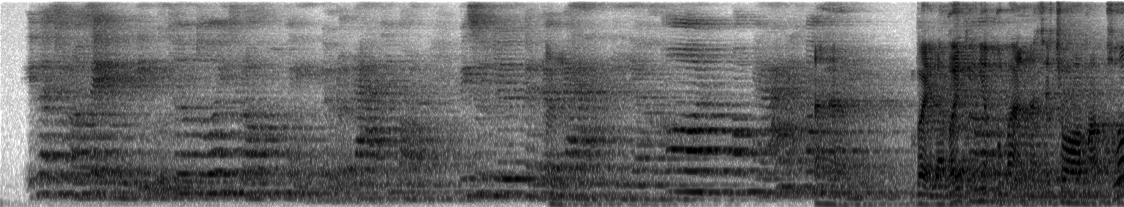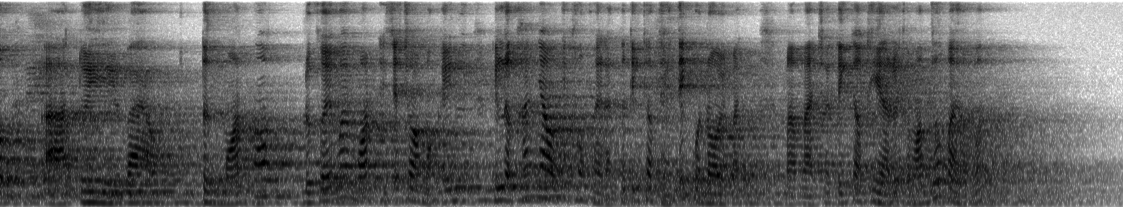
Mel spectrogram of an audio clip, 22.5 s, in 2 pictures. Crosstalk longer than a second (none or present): present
